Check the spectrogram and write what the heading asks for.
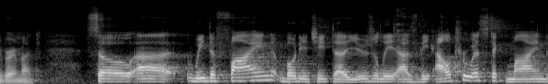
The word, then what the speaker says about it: Bodhicitta: So wisdom and compassion together, we talk about Bodhicitta. Bodhicitta. Notice this is spelled just a C. There's no CH. This is how we spell it in English, but we pronounce it Bodhicitta.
